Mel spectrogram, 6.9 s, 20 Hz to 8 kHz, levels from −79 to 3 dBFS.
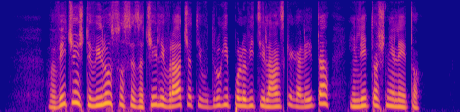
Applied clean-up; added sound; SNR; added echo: none; none; none; none.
